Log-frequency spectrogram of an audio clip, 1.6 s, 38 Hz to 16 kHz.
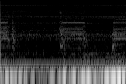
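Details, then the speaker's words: Floppy drive in an early-2000s Micro-ATX PC under test: steady low buzz with short rasping head steps about every half second; normal seek chatter of a working floppy drive. "Actually, it sounds really good. A noisy hard drive and a noisy floppy drive? I think I'm in love."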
